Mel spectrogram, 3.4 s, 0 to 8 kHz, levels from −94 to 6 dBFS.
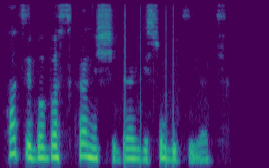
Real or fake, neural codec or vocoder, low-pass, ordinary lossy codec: fake; codec, 16 kHz, 16 kbps, FreqCodec, smaller model; 7.2 kHz; AAC, 48 kbps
